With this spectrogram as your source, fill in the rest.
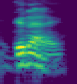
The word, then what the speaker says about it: g'day: but um you know everyone says good day but australians say good day good day just this very soft g anyway here we go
